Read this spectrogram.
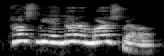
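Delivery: lightly voiced eager dragon. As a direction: ask for a treat like a keen kid. Padraig asks eagerly.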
